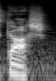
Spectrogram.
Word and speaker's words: Geas: Code It's- Gaius. I think I know what it's. I think I know how it's actually pronounced. It's Gosh. Gosh.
